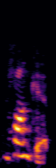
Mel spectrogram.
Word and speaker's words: Plunkett: sing a gramam as your name but plunket is that right did I pronounce that right yeah and I always love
